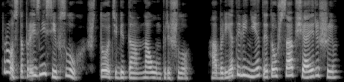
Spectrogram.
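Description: A woman voicing a kindly, fretful old grandfather who speaks gently and soothingly in an audiobook. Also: mid-range voice, normal speed, creaky. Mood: calm musing.

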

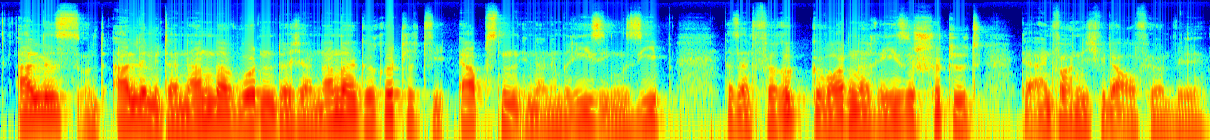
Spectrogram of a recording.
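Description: A man reads a children's story aloud with an unusually dark, mellow voice. His delivery is lively and expressive, speeding and slowing with the action. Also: mid-range voice. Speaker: reader. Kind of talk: reading a children's book aloud.

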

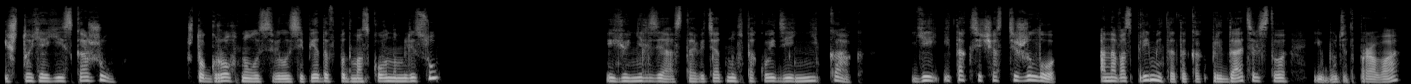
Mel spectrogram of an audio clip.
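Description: A woman's voice: low-pitched, normal speed, no room sound, studio quality. A woman narrating an audiobook in the first person, telling the story anxiously and with emotion.

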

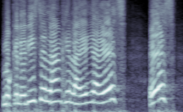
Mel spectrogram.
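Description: A man preaching an animated sermon and calling on the congregation to answer aloud. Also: very high voice, a little slow. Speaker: pastor.

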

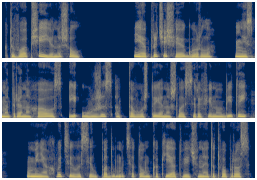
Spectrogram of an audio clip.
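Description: A woman narrating a first-person story in a measured, tense audiobook reading. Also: medium pitch, steady tone, warm tone, no echo, clean studio sound.

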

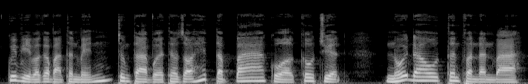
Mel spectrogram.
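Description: A man reading a serialized story aloud in a calm, measured, formal storytelling manner as the program's host. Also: medium pitch, dry recording, studio quality. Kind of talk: scripted story narration.

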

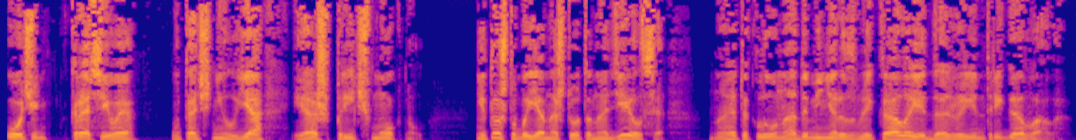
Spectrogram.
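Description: A man reads a first-person audiobook with wry, expressive delivery, his low voice swinging widely in pitch. The tone is husky and the recording dry and close. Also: normal speed, no room sound. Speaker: audiobook narrator.

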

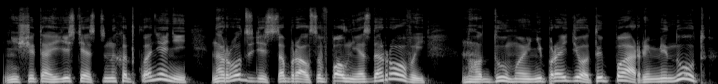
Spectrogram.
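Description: A man's voice: medium pitch, sing-song, moderate pace, dark tone, dry recording, natural voice. A man voicing a thin, timid and very polite little man with a reedy voice, in an audiobook. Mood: polite puzzlement. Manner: very polite, puzzled.

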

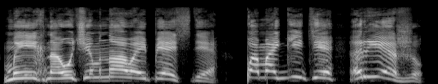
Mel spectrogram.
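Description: A man voicing a ragged, foul-mouthed woman brawler who screeches and yells. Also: very high voice, sing-song, takes it slowly, vocal fry, dry recording, studio quality, pitched above the performer's own voice, heavily acted. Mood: screeching. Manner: screeching, yelling.

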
